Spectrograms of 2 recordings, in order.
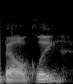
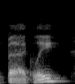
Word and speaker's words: Bagley: baly B yeah so I pronounce my name Bley although um many times it's been pronounced as baggley um my ancestors came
